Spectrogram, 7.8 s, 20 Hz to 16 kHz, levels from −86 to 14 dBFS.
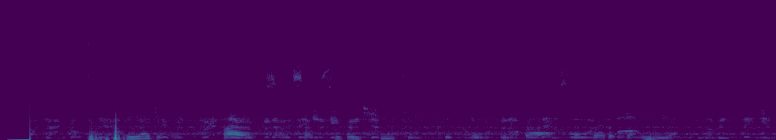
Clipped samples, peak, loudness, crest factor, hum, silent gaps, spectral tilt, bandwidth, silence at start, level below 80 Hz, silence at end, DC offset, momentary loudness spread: under 0.1%; -28 dBFS; -60 LUFS; 32 dB; none; none; -6 dB/octave; 11 kHz; 0.1 s; -74 dBFS; 0 s; under 0.1%; 17 LU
